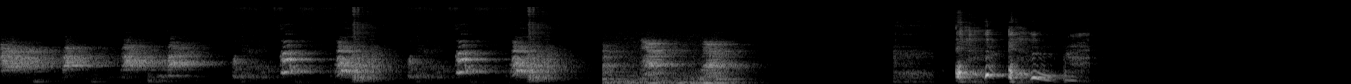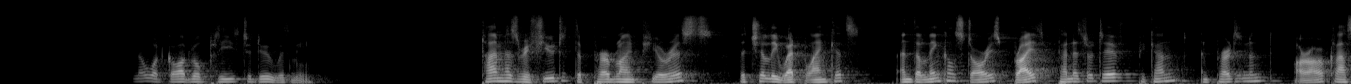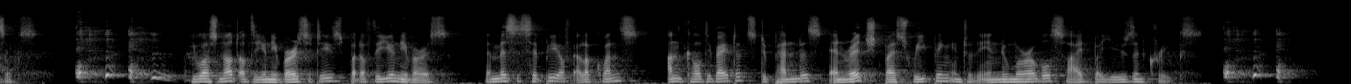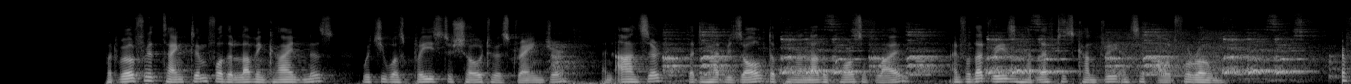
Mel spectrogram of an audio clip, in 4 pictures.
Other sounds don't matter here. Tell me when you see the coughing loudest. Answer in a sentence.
The loudest moment of the coughing is at 10 seconds.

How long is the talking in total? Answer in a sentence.
You can hear the talking for 32 seconds altogether.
